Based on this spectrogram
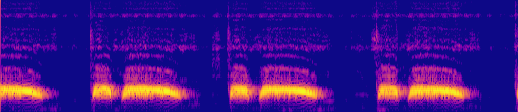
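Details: Spotted dove cooing for use as a dove lure: a brief low note followed by a drawn-out, slightly falling coo, the pair repeated steadily roughly every one and a half seconds against silence.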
